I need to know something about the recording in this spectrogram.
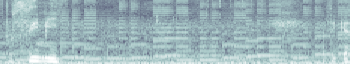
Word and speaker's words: Buscemi: Somebody said that you're not supposed to pronounce Steve Buscemi like that. You're supposed to say Buscemi.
